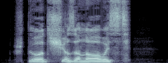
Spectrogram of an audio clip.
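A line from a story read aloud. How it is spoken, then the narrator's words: Muttering. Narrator (Russian): буркнул Маклеод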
